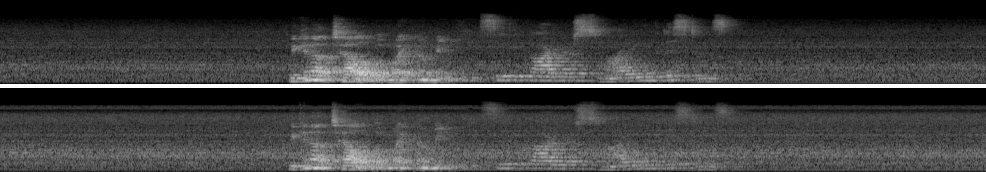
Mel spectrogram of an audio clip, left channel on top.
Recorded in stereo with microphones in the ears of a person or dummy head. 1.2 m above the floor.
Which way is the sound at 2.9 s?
65° right (ahead or behind).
